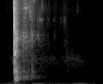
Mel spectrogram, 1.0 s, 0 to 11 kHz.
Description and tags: Digging, Ice, Hammer, B
Audio of digging into a block of ice with the face of a metal hammer. The recorder was approximately 1 meter from the ice.
An example of how you might credit is by putting this in the description/credits:
The sound was recorded using a "Zoom H6 (XY) recorder" on 1st March 2018.
ice, dig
